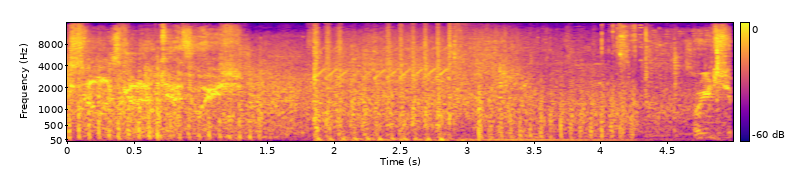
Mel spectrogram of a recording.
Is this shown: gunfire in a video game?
yes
